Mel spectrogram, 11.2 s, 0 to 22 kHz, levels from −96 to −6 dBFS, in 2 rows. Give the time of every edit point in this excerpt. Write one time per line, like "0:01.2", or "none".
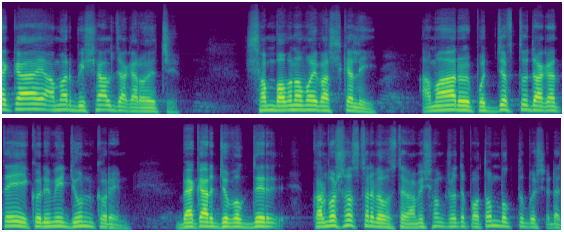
none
